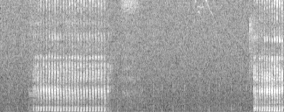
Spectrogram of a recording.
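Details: Sleeping French Bulldog snoring: a rapid, pulsing, rattling snore held for about a second, a quiet pause, then the next rattling snore beginning.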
